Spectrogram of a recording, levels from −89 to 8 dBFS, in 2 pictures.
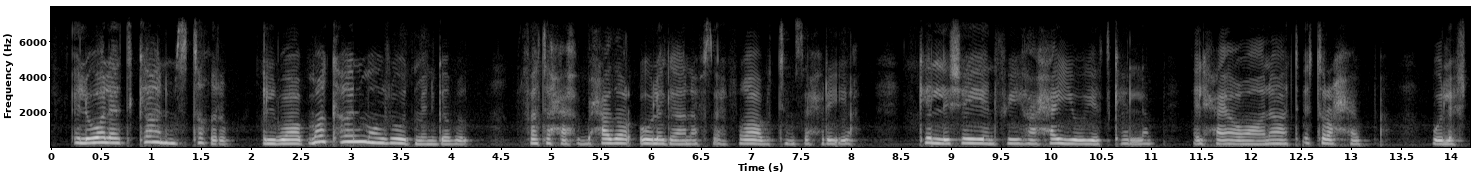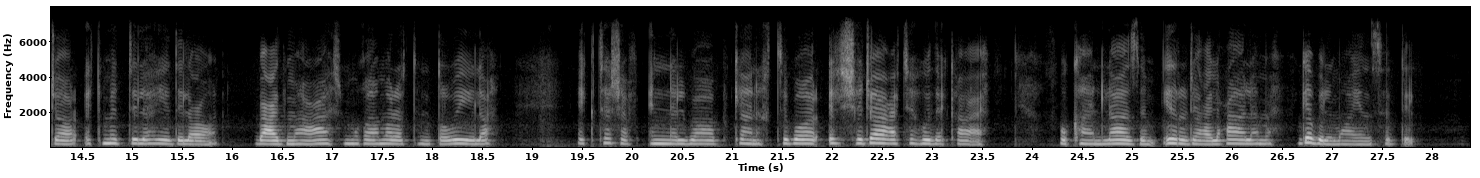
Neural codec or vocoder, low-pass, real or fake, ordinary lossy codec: none; 7.2 kHz; real; none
